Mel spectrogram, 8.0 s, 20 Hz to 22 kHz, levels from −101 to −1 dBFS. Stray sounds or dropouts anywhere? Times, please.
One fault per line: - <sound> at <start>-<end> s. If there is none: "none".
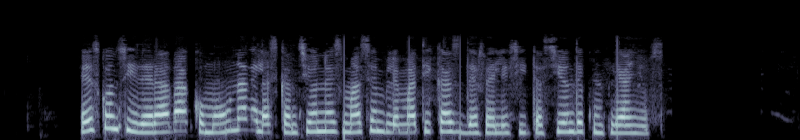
none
